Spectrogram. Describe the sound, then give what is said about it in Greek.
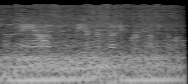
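A loud, steady roar of an American Airlines airliner's engines just after takeoff, as fire breaks out in one engine, fills the whole moment, with muffled voices speaking over the continuous rumble. “Φωτιά ξεσπάει στον κινητήρα αεροπλάνου της American Airlines που μόλις έχει απογειωθεί από το Γάιο.”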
